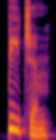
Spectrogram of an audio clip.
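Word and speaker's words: Beauchamp: e a u c h a m p beacham b e a u c l e r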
